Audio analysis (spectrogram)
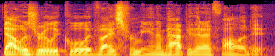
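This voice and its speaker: A man answering casually as an interview guest over a video call, articulate and measured as he explains. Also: fairly low pitch. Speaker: interview guest, author and entrepreneur. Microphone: speaking over a video call.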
